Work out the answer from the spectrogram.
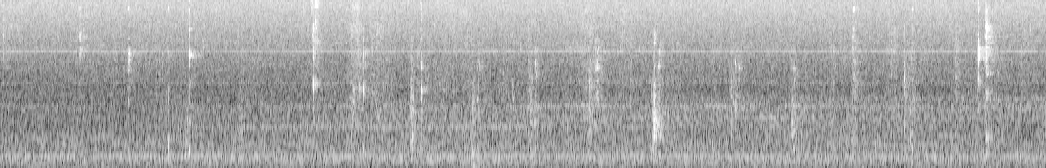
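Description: Close-miked chewing of a cheeseburger bite: soft, irregular wet mouth clicks, one a little louder about six and a half seconds in, over a faint steady hum.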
